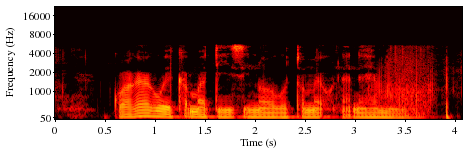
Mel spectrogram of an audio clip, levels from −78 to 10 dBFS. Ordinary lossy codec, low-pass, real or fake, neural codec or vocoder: none; 5.4 kHz; real; none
